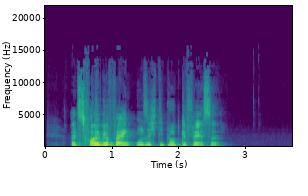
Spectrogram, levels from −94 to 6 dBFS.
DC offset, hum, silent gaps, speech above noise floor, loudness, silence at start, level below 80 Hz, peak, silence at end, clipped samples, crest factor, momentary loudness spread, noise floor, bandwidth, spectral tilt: under 0.1%; none; none; 56 dB; -16 LUFS; 0.4 s; -48 dBFS; -2 dBFS; 1.1 s; under 0.1%; 16 dB; 14 LU; -71 dBFS; 12.5 kHz; -5.5 dB/octave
